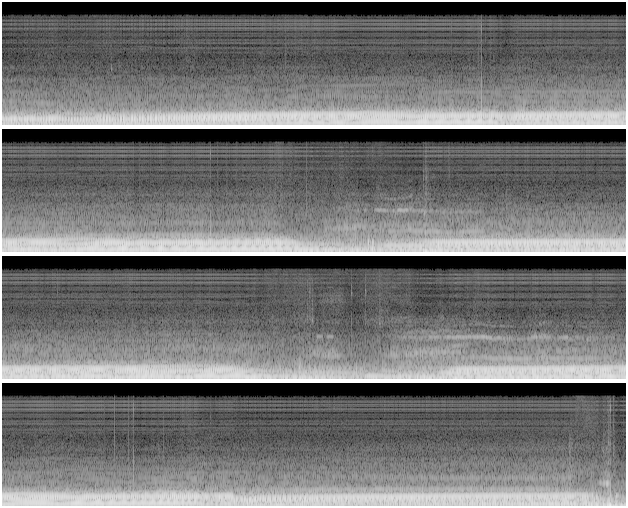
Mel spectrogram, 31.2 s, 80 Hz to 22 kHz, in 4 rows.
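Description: Lexus IS 300h F-Sport's 2.5-litre four-cylinder hybrid petrol engine under hard acceleration, heard from inside the cabin. Its pitch climbs steadily and steps down abruptly several times, holds level for a few seconds, and eases off briefly about twenty seconds in.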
